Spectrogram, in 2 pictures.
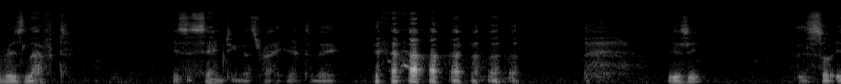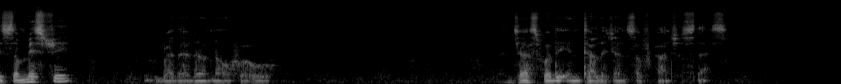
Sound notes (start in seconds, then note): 3.7 laughs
